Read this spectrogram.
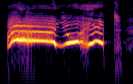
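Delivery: high, loud shout of you're it; gleeful shout. Retold or imitated. Kid yelling at a friend who is it, loud and high. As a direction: yell it out as the kid who got caught. Kids' counting game, tagged.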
